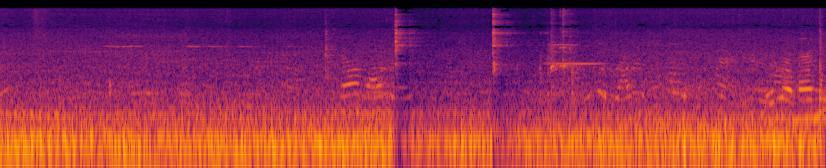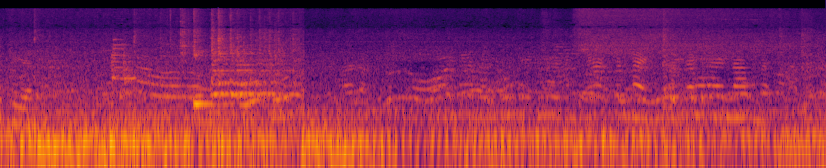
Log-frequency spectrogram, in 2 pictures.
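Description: Busy street-market ambience: several people talking over one another, with motorbike engines running close by, loudest in the first few seconds, and a few sharp clinks.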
